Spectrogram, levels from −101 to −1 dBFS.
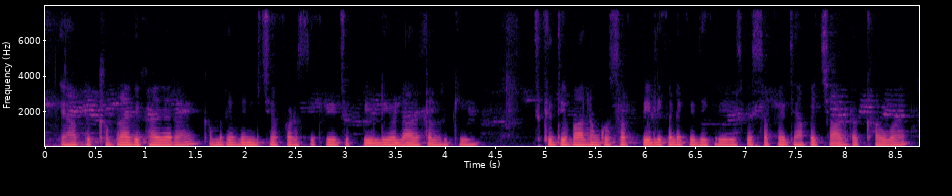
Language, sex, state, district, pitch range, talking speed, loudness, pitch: Hindi, male, Bihar, Lakhisarai, 125-135 Hz, 260 wpm, -42 LUFS, 130 Hz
